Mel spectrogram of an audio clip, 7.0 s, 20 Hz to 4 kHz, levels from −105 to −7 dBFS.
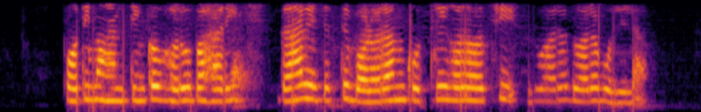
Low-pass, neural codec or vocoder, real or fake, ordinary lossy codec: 3.6 kHz; vocoder, 44.1 kHz, 128 mel bands, Pupu-Vocoder; fake; AAC, 32 kbps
